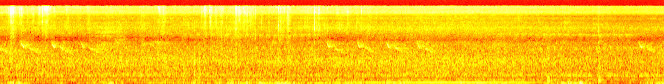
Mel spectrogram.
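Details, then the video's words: First honey bee swarm of the year being caught outdoors: a thick, continuous buzzing drone with a low steady hum underneath, and short descending bird chirps heard now and then. "Catching the first swarm of the year"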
